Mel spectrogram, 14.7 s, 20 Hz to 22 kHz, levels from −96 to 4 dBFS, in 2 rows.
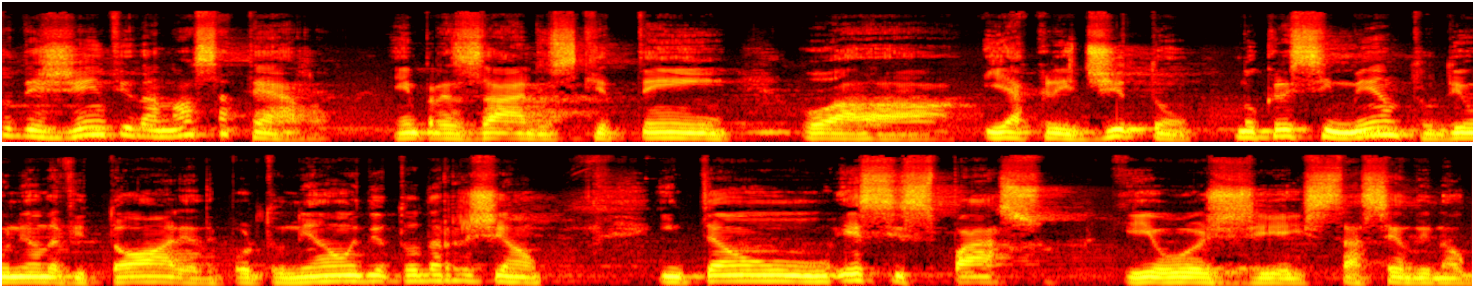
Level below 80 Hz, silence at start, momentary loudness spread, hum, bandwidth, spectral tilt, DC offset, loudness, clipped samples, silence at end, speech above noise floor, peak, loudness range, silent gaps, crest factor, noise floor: -52 dBFS; 0 s; 9 LU; none; 17 kHz; -4 dB/octave; under 0.1%; -20 LUFS; under 0.1%; 0 s; 24 dB; -6 dBFS; 3 LU; none; 14 dB; -44 dBFS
